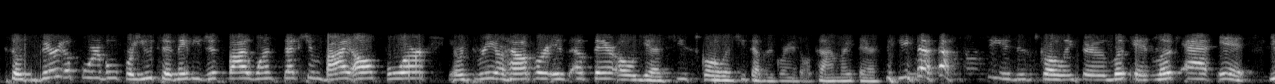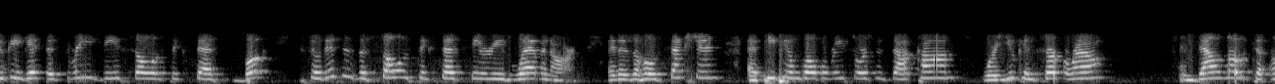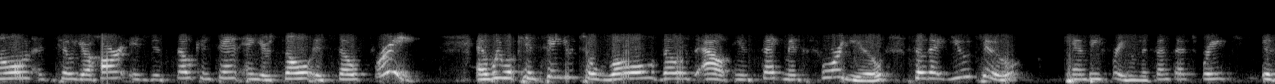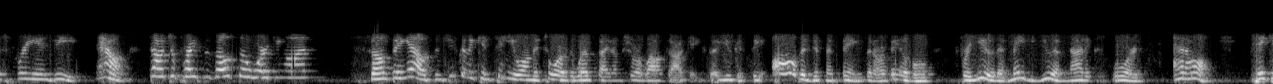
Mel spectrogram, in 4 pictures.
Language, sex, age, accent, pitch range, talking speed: English, female, 40-59, American, 210-280 Hz, 195 wpm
